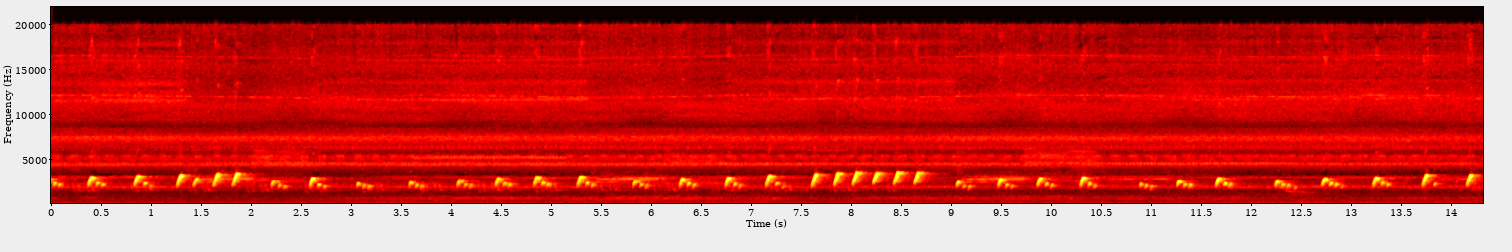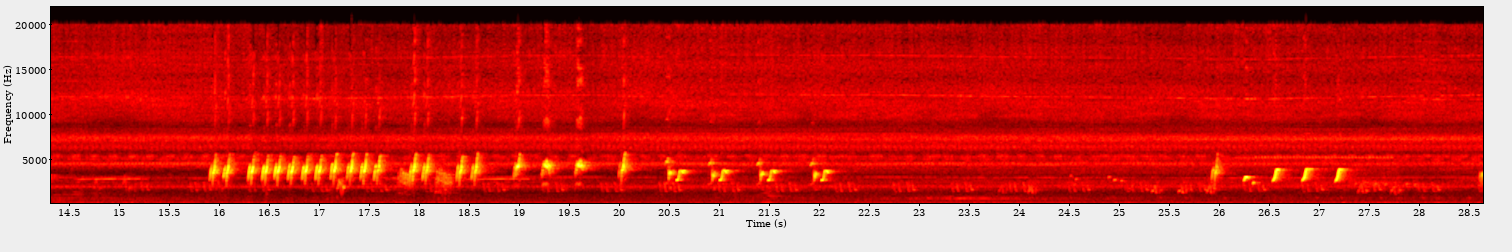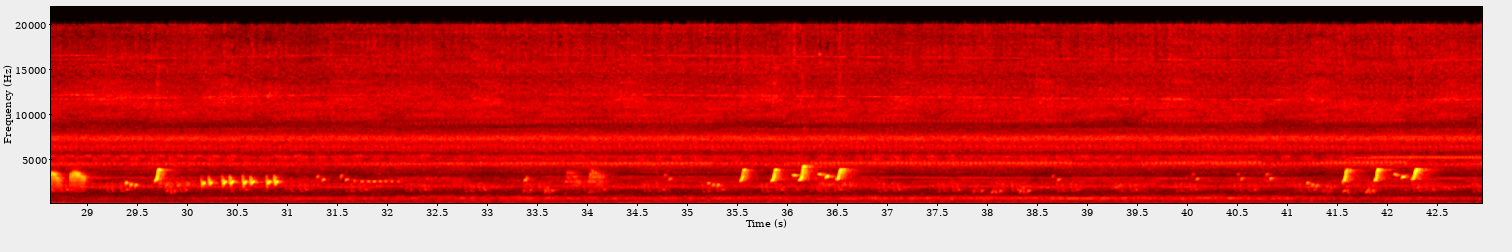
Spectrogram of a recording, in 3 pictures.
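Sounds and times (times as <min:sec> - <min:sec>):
bird chirping: 0:16.0 - 0:22.3.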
